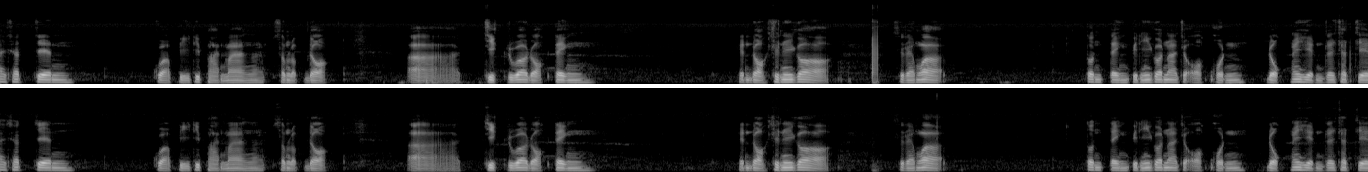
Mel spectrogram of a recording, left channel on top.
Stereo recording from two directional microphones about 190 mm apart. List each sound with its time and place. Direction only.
0.0 s speech: 5° left (ahead or behind)
7.3 s speech: centre (ahead or behind)
10.8 s speech: centre (ahead or behind)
